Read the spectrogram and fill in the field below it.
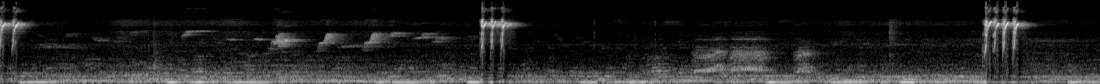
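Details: Siri-siri at Busu Reului, Mutiara, Pidie, Aceh, singing energetically: clusters of piercing high chips roughly every five seconds, with softer whistled rising notes and a burbling phrase between them.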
